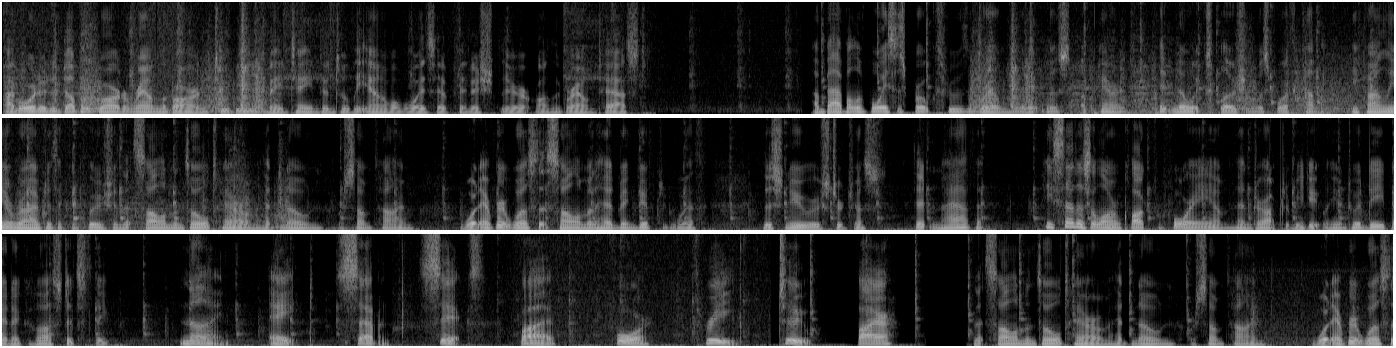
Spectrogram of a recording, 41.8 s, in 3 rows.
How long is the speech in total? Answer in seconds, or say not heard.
39 s.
